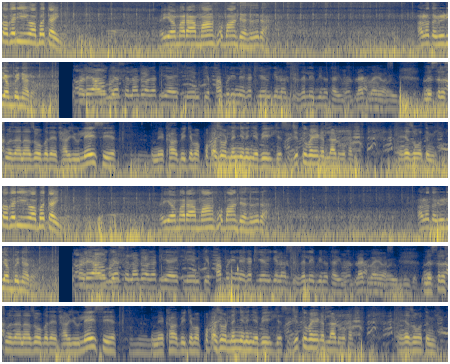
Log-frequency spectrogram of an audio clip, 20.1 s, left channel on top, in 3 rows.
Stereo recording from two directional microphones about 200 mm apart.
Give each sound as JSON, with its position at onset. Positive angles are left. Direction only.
{"t": 0.0, "sound": "speech", "side_deg": 5}
{"t": 0.9, "sound": "vehicle", "side_deg": 50}
{"t": 2.3, "sound": "speech", "side_deg": 0}
{"t": 6.2, "sound": "speech", "side_deg": 10}
{"t": 7.8, "sound": "a sound", "side_deg": -5}
{"t": 8.1, "sound": "speech", "side_deg": 0}
{"t": 13.1, "sound": "speech", "side_deg": 10}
